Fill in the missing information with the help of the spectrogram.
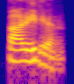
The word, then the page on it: par avion: Indian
